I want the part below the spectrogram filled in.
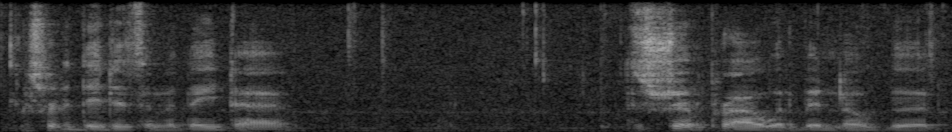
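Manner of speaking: low, fast mutter under breath; muttered aside. Real, not acted. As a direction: mumble it to yourself quickly. Low muttered aside while cooking.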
